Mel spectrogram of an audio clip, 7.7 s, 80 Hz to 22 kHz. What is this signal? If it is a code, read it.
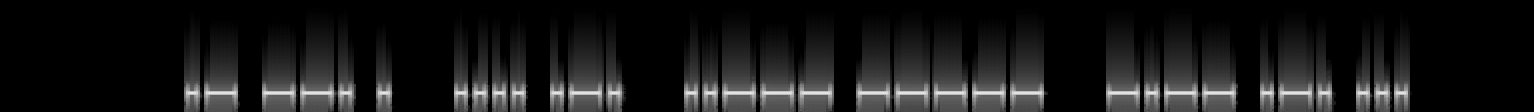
Morse code, heard as a keyed tone, about 25 wpm, 700 Hz. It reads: AGE HR 20 YRS
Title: Practice QSO - Exchange 3 - More Info - 25wpm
